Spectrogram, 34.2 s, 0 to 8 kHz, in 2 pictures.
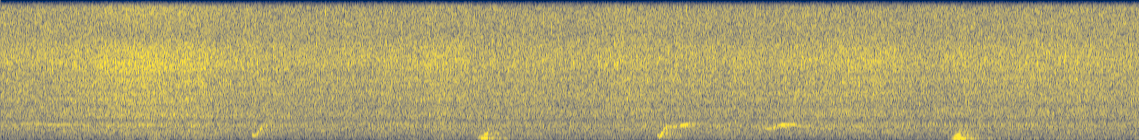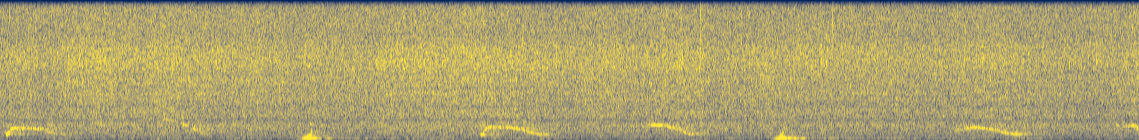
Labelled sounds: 10.0	10.5	humpback whale, 0.78 to 1.0 kHz
11.6	12.0	humpback whale, 0.78 to 0.97 kHz
19.5	19.8	humpback whale, 1.0 to 1.3 kHz
26.8	27.3	humpback whale, 0.78 to 1.1 kHz

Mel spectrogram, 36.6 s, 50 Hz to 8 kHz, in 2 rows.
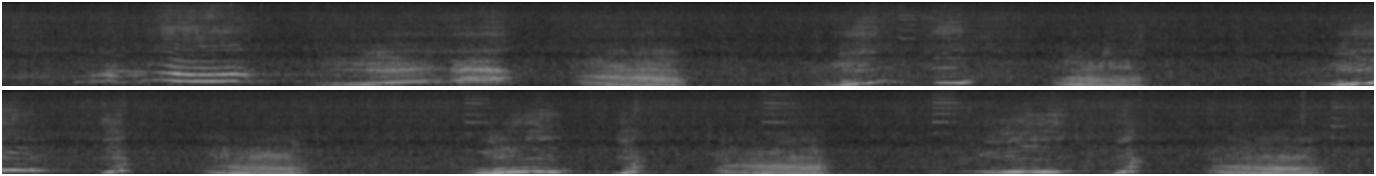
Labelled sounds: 2.0	3.2	humpback whale, 0.88 to 7.1 kHz
4.8	5.3	humpback whale, 0.94 to 1.3 kHz
6.3	6.6	humpback whale, 2.3 to 2.8 kHz
11.1	11.7	humpback whale, 1.1 to 3.9 kHz
11.9	12.3	killer whale, northern resident, G clan, call N24ii, 2.0 to 5.8 kHz
12.4	12.9	humpback whale, 2.4 to 3.9 kHz
17.7	18.5	humpback whale, 1.0 to 4.0 kHz
24.5	24.9	killer whale, northern resident, G clan, call N24ii, 2.4 to 5.8 kHz
25.1	25.8	humpback whale, 1.3 to 3.3 kHz
28.4	28.8	killer whale, northern resident, G clan, call N24ii, 2.3 to 7.6 kHz
30.7	31.7	killer whale, northern resident, G clan, call N24ii, 1.2 to 7.5 kHz
31.7	32.5	humpback whale, 1.0 to 4.0 kHz
36.0	36.2	killer whale, northern resident, G clan, call N24ii, 2.1 to 2.2 kHz

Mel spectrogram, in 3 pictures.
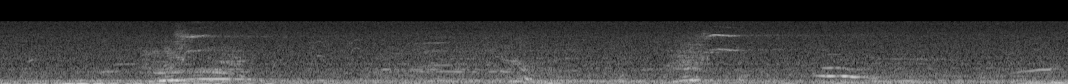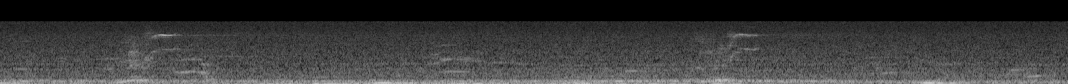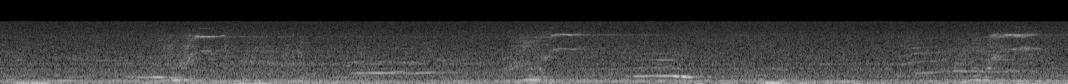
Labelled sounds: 1.7	2.5	humpback whale, 0.93 to 4.1 kHz
4.2	5.2	humpback whale, 0.93 to 2.8 kHz
7.0	7.5	humpback whale, 1.8 to 4.1 kHz
12.2	12.5	humpback whale, 1.7 to 4.3 kHz
17.9	18.3	humpback whale, 1.9 to 4.2 kHz
23.2	23.6	humpback whale, 3.2 to 3.9 kHz
26.9	27.3	humpback whale, 1.8 to 4.4 kHz
27.8	28.1	humpback whale, 1.1 to 1.2 kHz
30.4	30.8	humpback whale, 0.90 to 1.8 kHz
31.2	31.8	humpback whale, 1.8 to 4.2 kHz

